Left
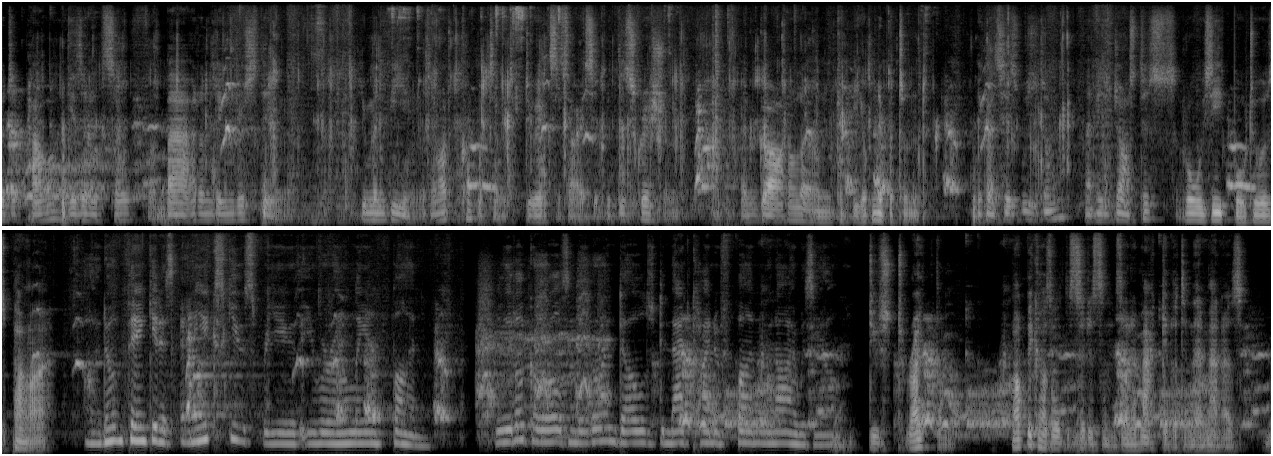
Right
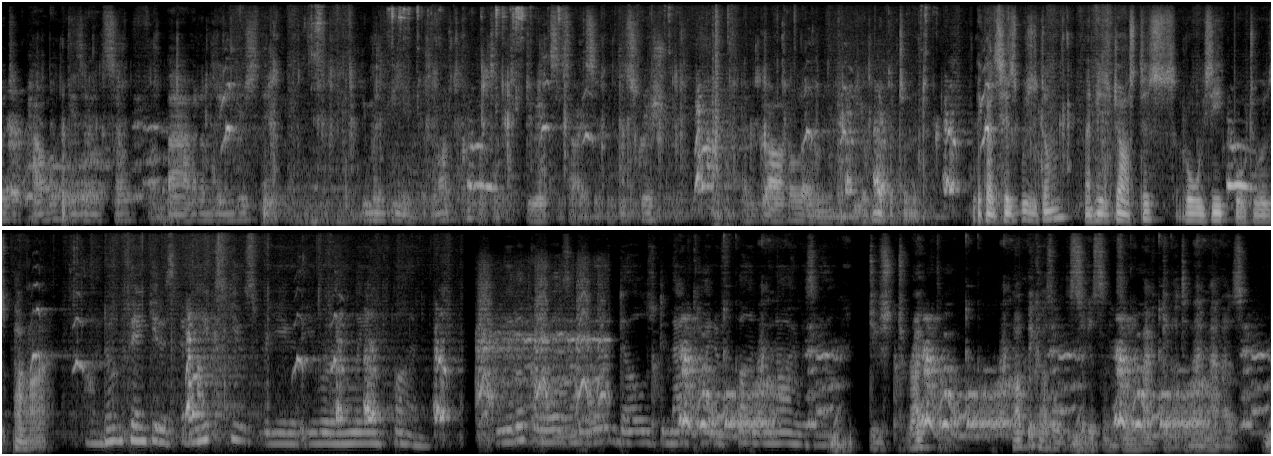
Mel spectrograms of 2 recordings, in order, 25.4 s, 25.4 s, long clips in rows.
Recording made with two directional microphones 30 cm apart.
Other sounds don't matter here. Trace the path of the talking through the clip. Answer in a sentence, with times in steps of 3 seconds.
You can hear the talking on the left from 0 s, on the right from 9 s and on the left from 12 s.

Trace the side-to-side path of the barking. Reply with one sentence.
You can hear the barking go from the left side to the right.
